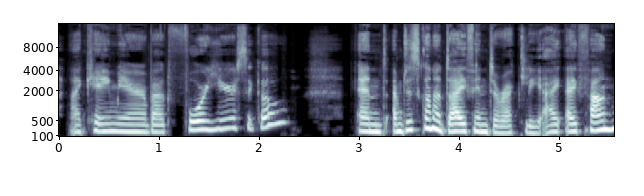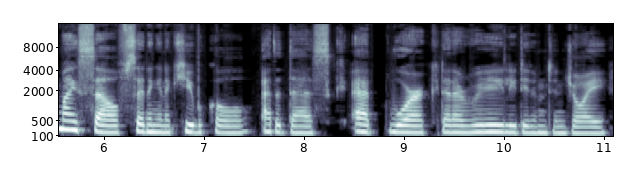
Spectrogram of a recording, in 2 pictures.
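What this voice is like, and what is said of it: Slight Dutch accent. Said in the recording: “I'm originally from the Netherlands, so you'll probably hear a slight accent in my voice”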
